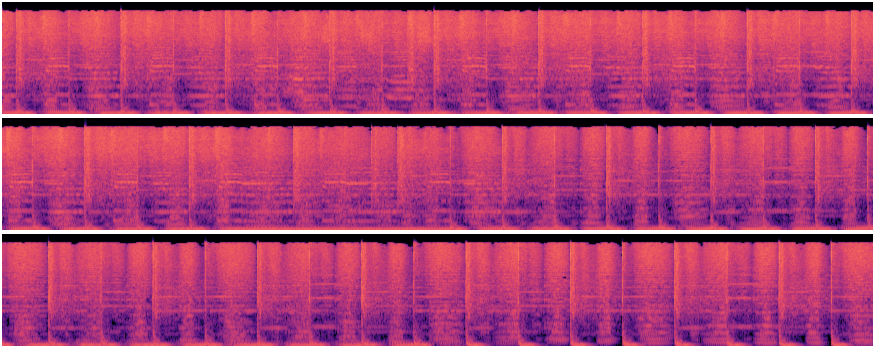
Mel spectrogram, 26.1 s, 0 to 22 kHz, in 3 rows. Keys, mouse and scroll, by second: 23.3 ctrl+=, 23.7 ctrl+=, 25.1-25.6 scroll up 4.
